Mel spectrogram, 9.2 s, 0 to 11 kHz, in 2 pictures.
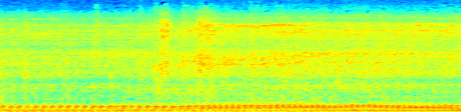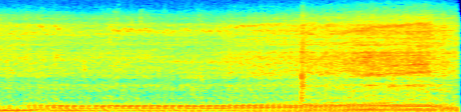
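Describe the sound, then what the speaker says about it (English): A 2024 Ducati Scrambler 800 motorcycle engine drones steadily and loudly while being ridden, a close, even rumble with a fast pulsing beat and wind noise throughout. "Don't rev in too much because it will definitely do a wheelie."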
